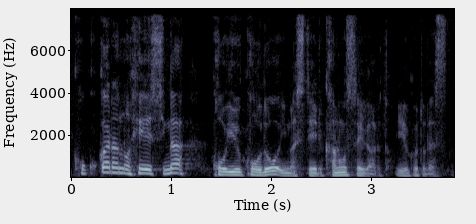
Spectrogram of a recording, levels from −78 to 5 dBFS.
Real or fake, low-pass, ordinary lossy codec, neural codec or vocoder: fake; none; none; codec, 16 kHz, 16 kbps, FunCodec, trained on LibriTTS, 50 frames a second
